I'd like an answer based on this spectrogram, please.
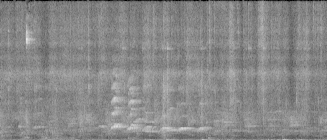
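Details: Nine-week-old home-bred pedigree Pug puppies, a litter of boys and girls, give high thin whimpers and squeaky cries between about two and four seconds, over low handling bumps and background rustle.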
